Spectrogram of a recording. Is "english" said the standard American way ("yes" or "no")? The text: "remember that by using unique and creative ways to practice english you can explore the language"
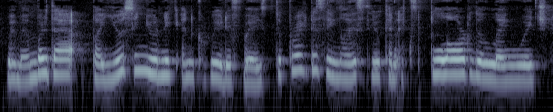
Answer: no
